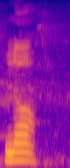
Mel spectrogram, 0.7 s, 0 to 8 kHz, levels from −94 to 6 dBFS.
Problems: constant background noise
